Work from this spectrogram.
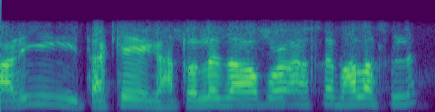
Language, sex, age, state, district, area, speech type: Assamese, male, 30-45, Assam, Biswanath, rural, conversation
